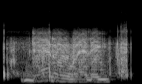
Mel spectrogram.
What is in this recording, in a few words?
American male Hit Dead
